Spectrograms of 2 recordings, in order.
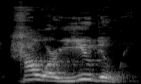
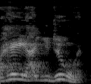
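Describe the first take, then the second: First: It sounds like a sincere, caring question. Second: It sounds like a casual, routine greeting.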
